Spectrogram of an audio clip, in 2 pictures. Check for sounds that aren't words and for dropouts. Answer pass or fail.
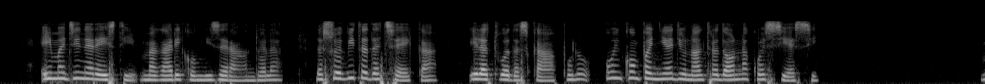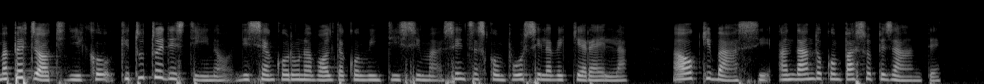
pass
